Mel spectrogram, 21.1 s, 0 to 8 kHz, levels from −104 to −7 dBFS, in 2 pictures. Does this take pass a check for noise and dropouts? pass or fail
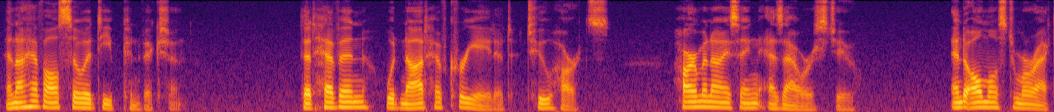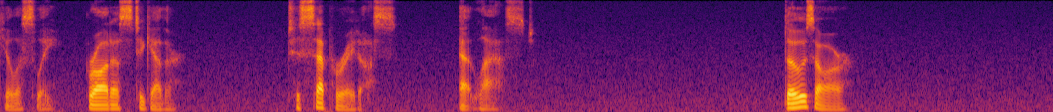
pass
